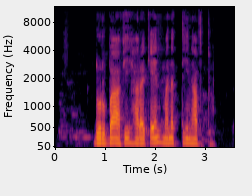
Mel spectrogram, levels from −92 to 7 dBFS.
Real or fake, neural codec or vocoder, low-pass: real; none; 10.8 kHz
